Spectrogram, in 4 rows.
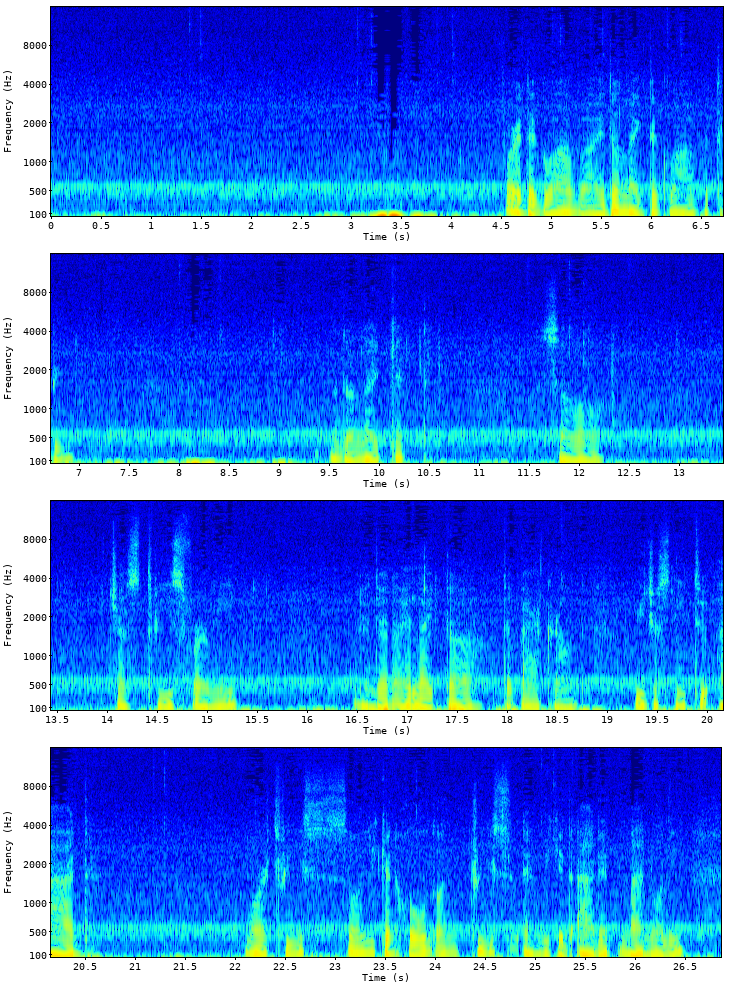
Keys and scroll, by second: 6.7-7.5 typing, 8.6-18.0 typing, 10.4 Escape, 19.3 d, 20.0 d.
